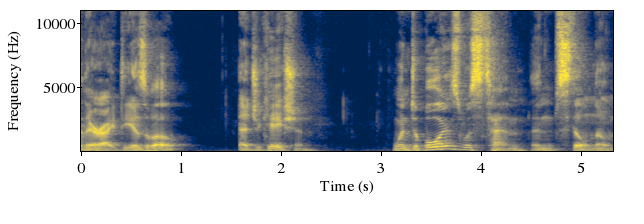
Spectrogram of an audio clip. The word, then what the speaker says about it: Du Bois: side back then w.e.b du bois rhymes with voice and booker t washington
